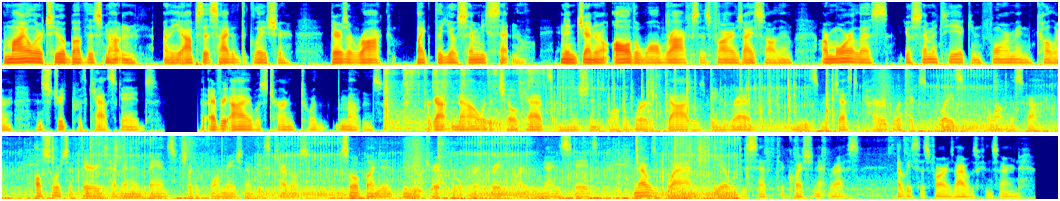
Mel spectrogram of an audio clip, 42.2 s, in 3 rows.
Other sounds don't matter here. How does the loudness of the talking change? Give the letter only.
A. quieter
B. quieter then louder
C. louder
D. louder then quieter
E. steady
A.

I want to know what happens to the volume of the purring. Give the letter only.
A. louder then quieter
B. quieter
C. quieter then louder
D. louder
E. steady
D.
